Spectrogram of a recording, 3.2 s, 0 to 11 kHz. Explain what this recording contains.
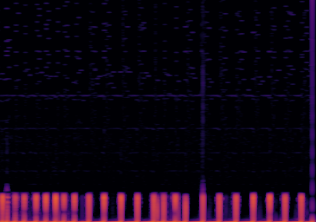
A few short but strange sounds that came from my magical sound machines. It's like when you slow down white noise.
u, 7, 10, h, t, 5, 6, s, o, n, 0, d, 1, g, 4, c, 8, 3, l, 9, 2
